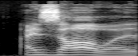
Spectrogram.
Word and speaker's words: Aizawa: Aizawa is how that's pronounced, I believe, actually, with his ability at the cost of triggering Appeal to Pride, which will let Kidjays move Goku, unfortunately.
